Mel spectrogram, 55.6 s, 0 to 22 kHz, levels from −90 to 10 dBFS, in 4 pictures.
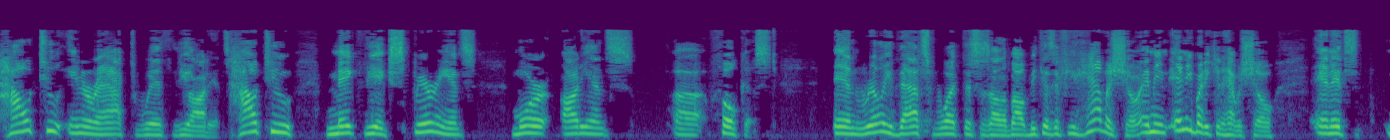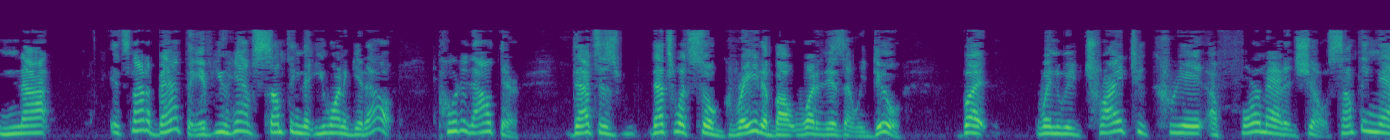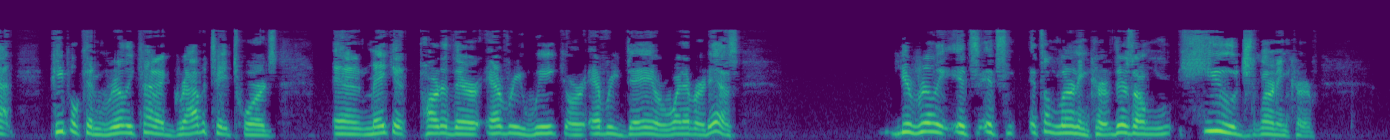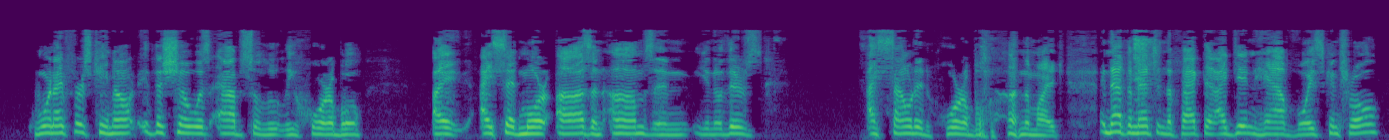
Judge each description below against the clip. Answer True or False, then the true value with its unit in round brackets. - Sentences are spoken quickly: False (165 wpm)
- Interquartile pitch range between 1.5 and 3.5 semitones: False (3.9 semitones)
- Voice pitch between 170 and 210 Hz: True (190 Hz)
